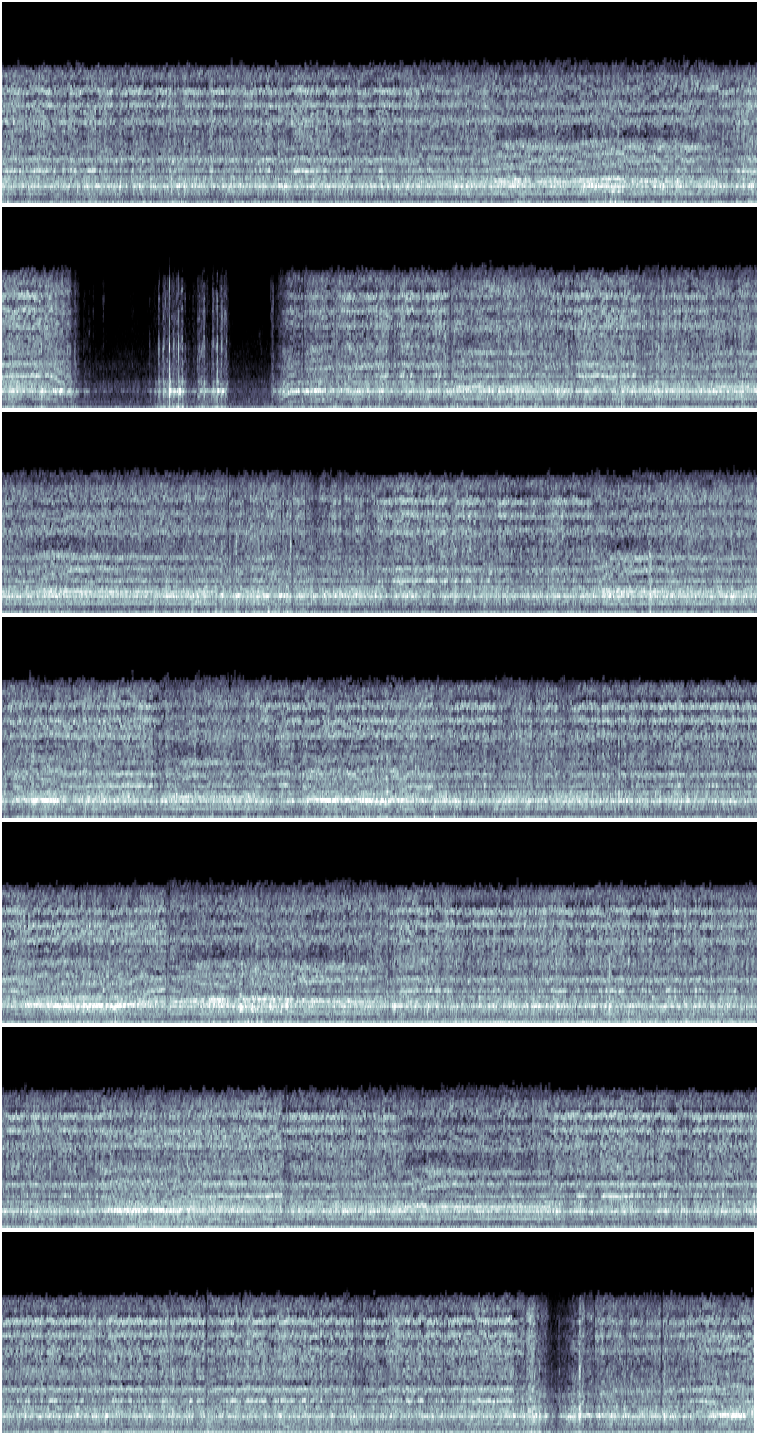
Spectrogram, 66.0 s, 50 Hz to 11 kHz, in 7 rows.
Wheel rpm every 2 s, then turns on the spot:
160, 160, 160, 160, 150, 30, 80, 160, 160, 160, 160, 160, 160, 160, 160, 160, 160, 160, 160, 160, 170, 160, 160, 160, 160, 160, 160, 160, 160, 160, 160, 120, 150.
10-12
